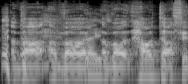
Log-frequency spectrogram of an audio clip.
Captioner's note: laughs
